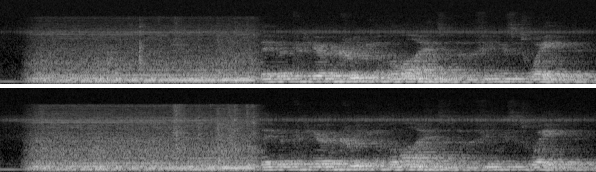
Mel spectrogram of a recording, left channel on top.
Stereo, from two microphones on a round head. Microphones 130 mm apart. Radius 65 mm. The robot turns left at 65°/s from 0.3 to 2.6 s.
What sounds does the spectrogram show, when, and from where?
2.6 s a man speaking: 50° left (ahead or behind), 1.6 m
